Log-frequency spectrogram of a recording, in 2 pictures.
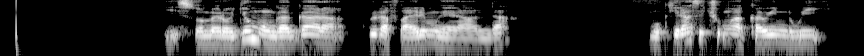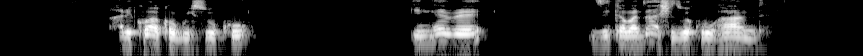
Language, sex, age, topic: Rundi, male, 36-49, education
